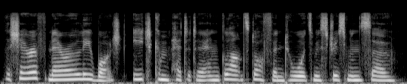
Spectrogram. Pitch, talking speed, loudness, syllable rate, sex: 210 Hz, 175 wpm, -14 LUFS, 6.2 syllables/s, female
